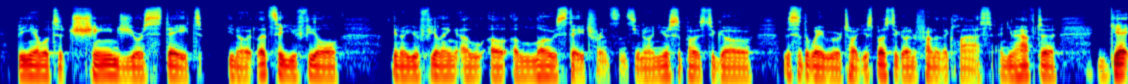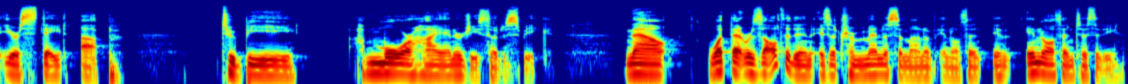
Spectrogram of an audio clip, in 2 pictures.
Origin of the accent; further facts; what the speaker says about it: South Africa; accent: South African; moved away as an adult; now in United States; I am from South Africa. I do speak funny.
